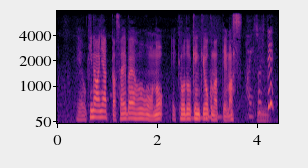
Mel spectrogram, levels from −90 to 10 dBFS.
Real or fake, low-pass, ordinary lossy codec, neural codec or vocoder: real; 7.2 kHz; none; none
